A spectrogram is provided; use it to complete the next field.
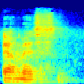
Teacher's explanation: Lowercase AIR dash capital MEZ. So the emphasis is on the second syllable.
